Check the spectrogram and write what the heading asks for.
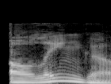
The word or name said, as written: olingo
